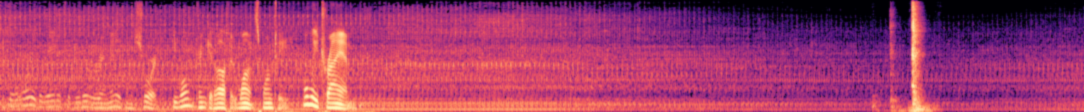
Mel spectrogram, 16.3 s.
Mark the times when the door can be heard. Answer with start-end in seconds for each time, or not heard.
13.1-14.1.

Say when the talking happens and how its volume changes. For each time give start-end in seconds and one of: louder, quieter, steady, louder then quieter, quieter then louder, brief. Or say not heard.
0.0-5.5 louder.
